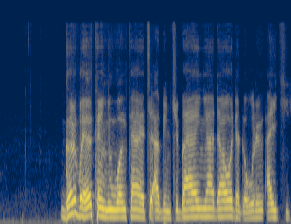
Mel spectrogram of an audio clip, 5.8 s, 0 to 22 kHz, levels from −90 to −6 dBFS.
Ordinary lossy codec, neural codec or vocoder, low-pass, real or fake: none; codec, 32 kHz, 1.9 kbps, SNAC; 14.4 kHz; fake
